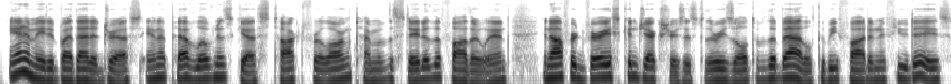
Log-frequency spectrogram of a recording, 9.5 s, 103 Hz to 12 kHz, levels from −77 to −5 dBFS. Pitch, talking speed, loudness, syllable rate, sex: 130 Hz, 225 wpm, -20 LUFS, 6.1 syllables/s, male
